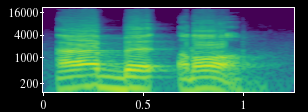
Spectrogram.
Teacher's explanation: qalqalah, mantulnya suara huruf ba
